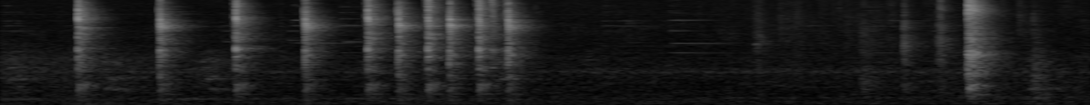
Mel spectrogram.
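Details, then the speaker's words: Car cooling fan relay clicks sharply, about two a second then quicker, but the fan never spins up and gets no power; suspected wrong polarity after the wiring feed was moved from passenger to driver side. "Well, it clicks, I just have the wrong poles. Because I flipped the wiring."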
